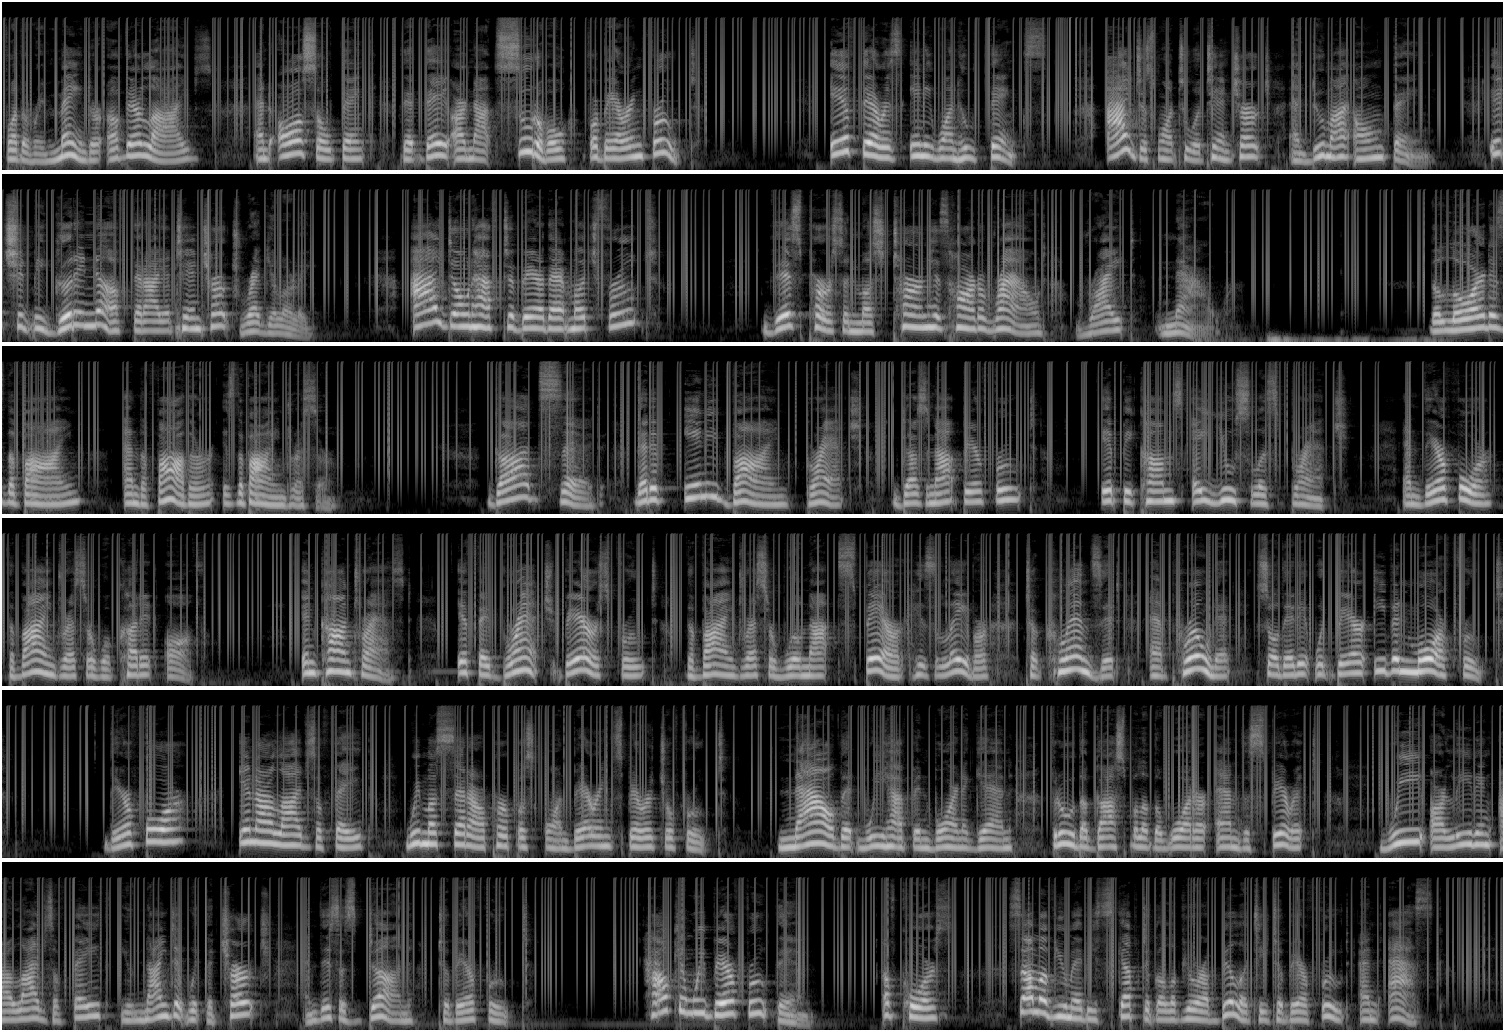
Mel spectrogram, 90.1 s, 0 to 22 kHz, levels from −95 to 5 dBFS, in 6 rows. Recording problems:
crackle, like an old record; noticeable; 15 dB below the speech

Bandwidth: 15.5 kHz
